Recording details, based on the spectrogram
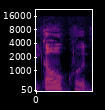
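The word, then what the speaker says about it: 五: right i said happy goku day i wasn't exaggerating when i said that goku is a national treasure the numbers five and nine in japanese are pronounced as go and cool respectively so as a result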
